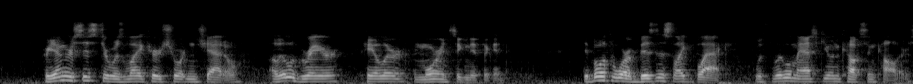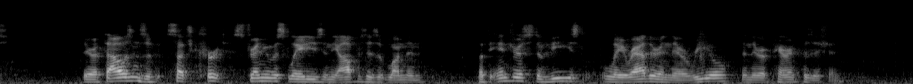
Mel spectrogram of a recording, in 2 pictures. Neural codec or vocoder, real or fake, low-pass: codec, 24 kHz, 3.1 kbps, DualCodec; fake; 7.2 kHz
